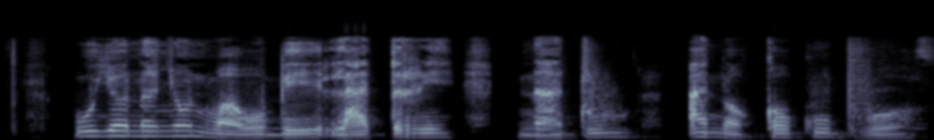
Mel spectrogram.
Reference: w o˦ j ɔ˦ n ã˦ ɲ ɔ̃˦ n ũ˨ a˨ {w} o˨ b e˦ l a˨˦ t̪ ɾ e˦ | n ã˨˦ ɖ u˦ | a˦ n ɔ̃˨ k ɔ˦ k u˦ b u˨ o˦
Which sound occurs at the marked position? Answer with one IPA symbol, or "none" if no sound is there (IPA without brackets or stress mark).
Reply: w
